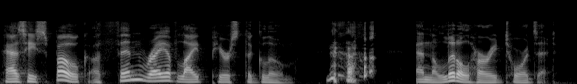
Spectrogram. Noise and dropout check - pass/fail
fail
